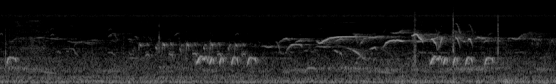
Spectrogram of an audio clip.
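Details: Oriental magpie-robin singing its territorial song in early morning light: short trilled phrases mixed with varied whistles and rising notes, with other birds calling and a steady background hiss.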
